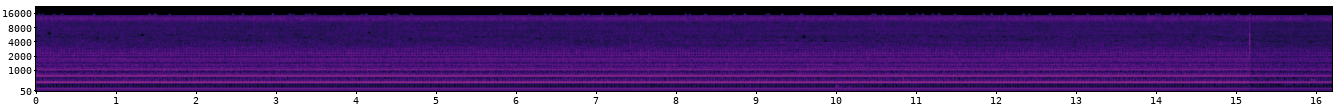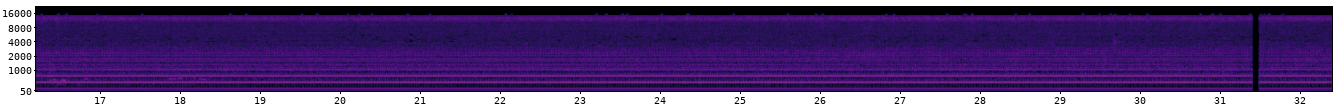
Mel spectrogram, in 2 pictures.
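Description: Steady electrical mains hum and buzz on the sound feed: a low drone with higher buzzing tones above it, unchanging in pitch. It drops a little in level about halfway through.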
